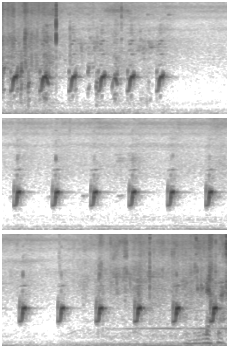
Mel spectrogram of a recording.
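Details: White-breasted waterhen calling as wild birds are lured for trapping: a rapid series of short clipped notes, a brief pause, then evenly spaced notes every half second, with a faint hum near the end.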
